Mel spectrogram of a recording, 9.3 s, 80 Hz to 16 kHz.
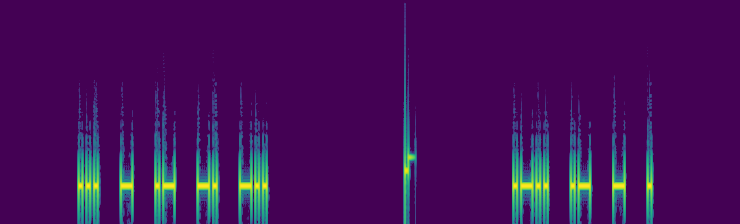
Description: Morse code, heard as a keyed tone, about 25 wpm, spaced as for 18 wpm, 700 Hz. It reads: STAND LATE
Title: 2x Character Spacing - Top 300 Words - 25wpm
